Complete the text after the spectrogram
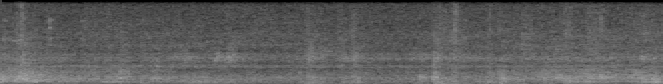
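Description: A sleeper limited express train rumbles steadily along the rails at Shin-Osaka station, Japan, with Kyoto as its terminus: a dense continuous roar with faint rhythmic clatter and no voices.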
